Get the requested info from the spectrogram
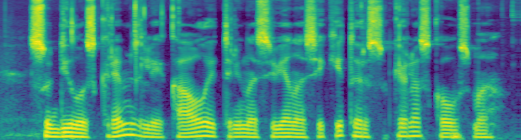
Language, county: Lithuanian, Šiauliai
